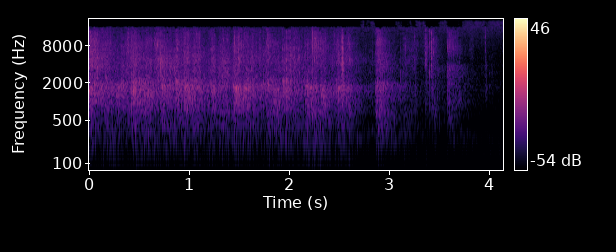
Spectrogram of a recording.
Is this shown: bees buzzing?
no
